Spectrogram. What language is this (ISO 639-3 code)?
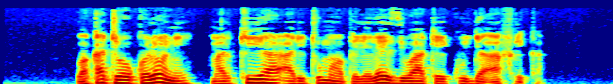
swa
